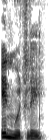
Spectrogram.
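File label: "inwardly", British English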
